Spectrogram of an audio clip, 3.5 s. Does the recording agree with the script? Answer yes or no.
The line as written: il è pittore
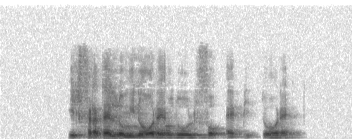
no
